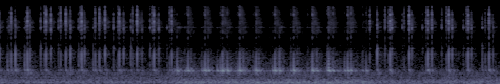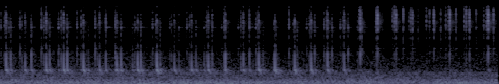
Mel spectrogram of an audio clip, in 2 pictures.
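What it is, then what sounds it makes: Ridged glass tumbler. A tall, empty, clear ridged glass tumbler is held sideways and tapped and scratched with long red nails. Quick, irregular, bright clicking taps continue throughout, each dying away almost at once. A faint glassy ring sounds for a few seconds in the middle.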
